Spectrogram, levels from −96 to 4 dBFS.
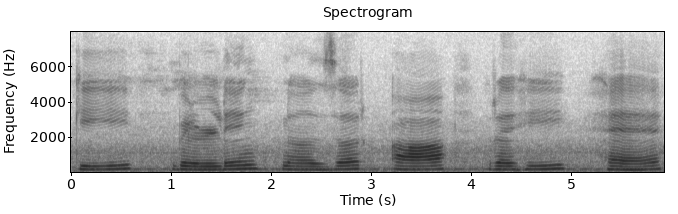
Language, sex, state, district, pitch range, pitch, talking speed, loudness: Hindi, female, Chandigarh, Chandigarh, 180-200 Hz, 185 Hz, 60 wpm, -17 LUFS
